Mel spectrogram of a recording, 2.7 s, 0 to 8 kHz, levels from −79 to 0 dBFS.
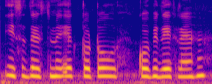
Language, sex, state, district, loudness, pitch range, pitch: Hindi, female, Jharkhand, Deoghar, -13 LUFS, 280-295 Hz, 285 Hz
